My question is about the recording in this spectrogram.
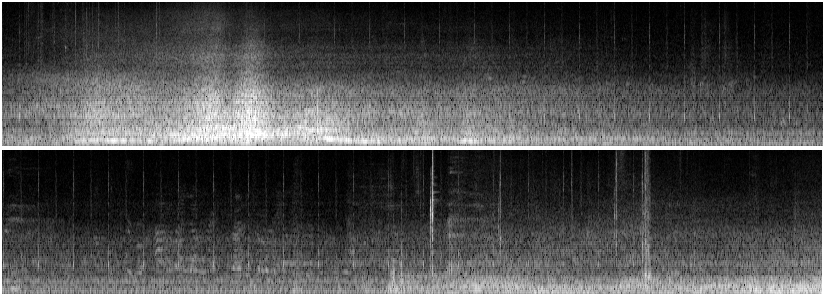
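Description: Road traffic heard from a car waiting at a light: a passing vehicle swells to a loud peak about five seconds in and fades over several seconds. Near the end the car's own road noise rises as it pulls away, with one sharp click just after.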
